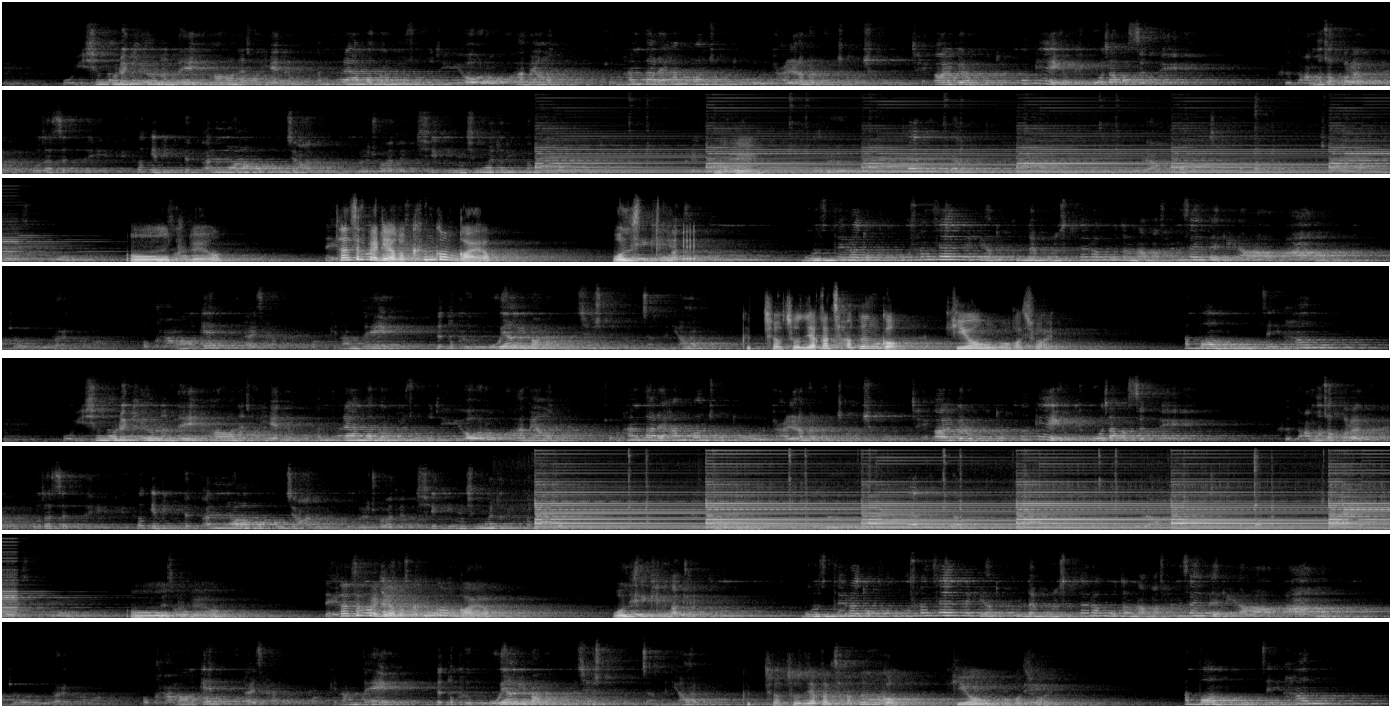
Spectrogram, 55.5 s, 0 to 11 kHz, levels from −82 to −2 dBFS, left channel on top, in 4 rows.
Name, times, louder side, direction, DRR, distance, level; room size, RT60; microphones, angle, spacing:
voice 1, 0.6-5.6 6.1-8.2 8.4-11.9 12.8-14.4 14.7-15.5 15.9-19.0 19.4-20.0 20.7-21.2 21.7-22.3 22.7-23.5 23.8-26.7 27.4-28.6 29.5-29.7 31.0-32.3 34.0-34.5 34.8-35.5 35.7-41.1 41.7-42.6 43.2-43.8 44.1-45.5 46.0-48.6 49.6-50.6 51.9-52.2 53.5-54.7, right 1 dB, 15° right, -2 dB, 1.2 m, -32 dB
Clock, 19.2-27.9, right 7 dB, 70° right, 0.4 m, -29 dB
voice 2, 21.0-21.5 29.0-30.0 31.1-32.7 33.9-34.5 49.3-50.6 51.1-52.1, left 5 dB, 75° left, 12 dB, 0.4 m, -23 dB
14.5 x 9.4 x 4.8 m, 2.9 s
head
